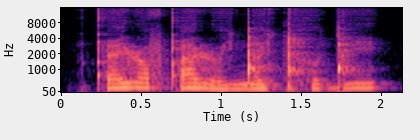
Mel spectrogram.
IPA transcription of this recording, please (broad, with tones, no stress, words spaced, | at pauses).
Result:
qʼi˧˥ɭɔ˥fqʼæ˥ ɭʊ˩˧jŋ͡ǃə˧j ǃʰʊ˧˥ɡ͡ǃi˥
